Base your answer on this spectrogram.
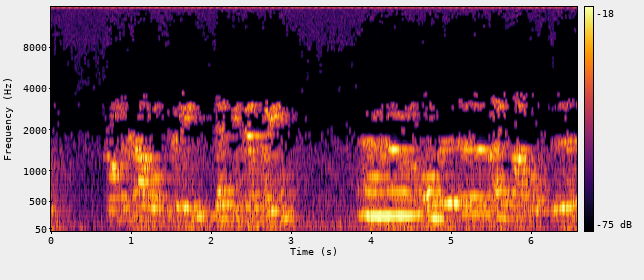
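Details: Man with Wernicke's aphasia who speaks fluently without making sense and is unaware of his errors; Wernicke's aphasia (fluent jargon speech)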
